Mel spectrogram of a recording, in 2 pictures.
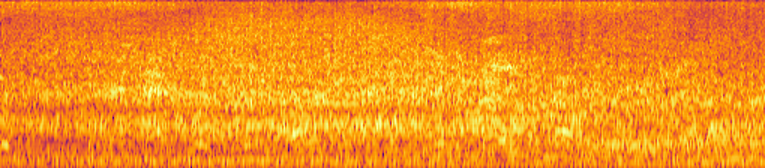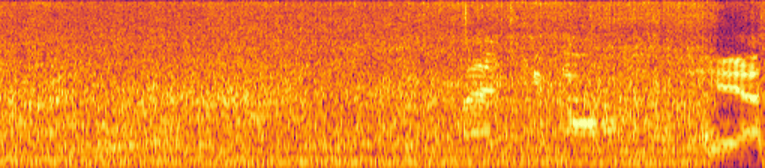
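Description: A heavy machine's engine idling steadily.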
